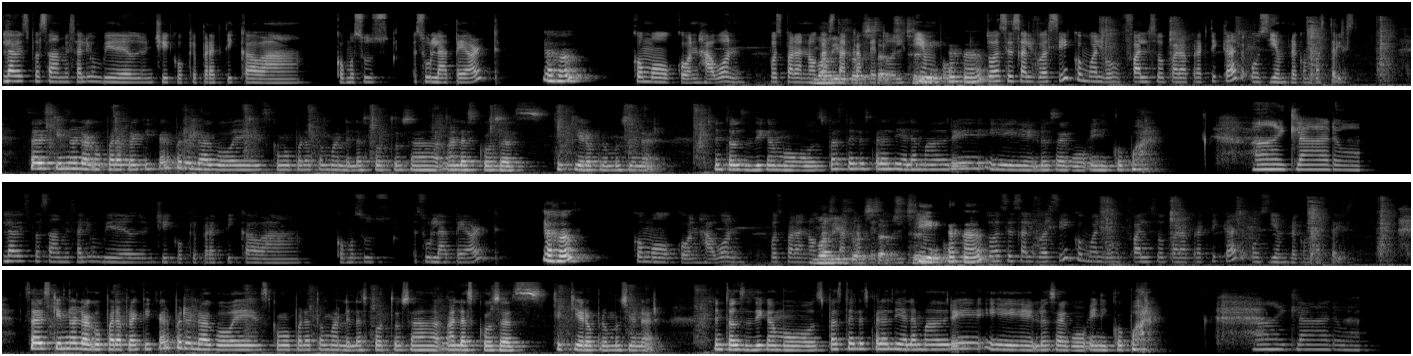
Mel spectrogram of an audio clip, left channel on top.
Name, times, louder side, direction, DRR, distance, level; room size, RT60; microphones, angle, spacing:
voice 1, 0.0-2.1 2.4-3.0 3.3-4.8 6.3-9.5 9.8-13.5 26.2-27.7, left 8 dB, 70° left, 0.3 m, -31 dB
voice 2, 5.4-5.8 9.2-9.8 14.0-20.7 21.2-25.6 26.2-26.7, right 3 dB, 55° right, 0.6 m, -24 dB
sound 1, 7.1-21.3, equal, 35° left, 1.7 m, -37 dB
8.1 x 4.3 x 3.1 m
head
